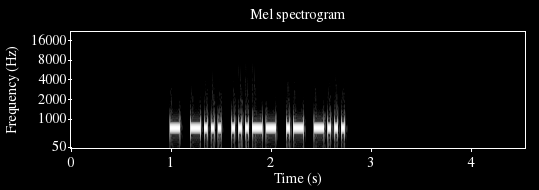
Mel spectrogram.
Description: Morse code, heard as a keyed tone, about 34 wpm, 700 Hz. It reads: TB3AB
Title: DXCC-100 Call Signs - 5 Characters - Repeated 3x - 35wpm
